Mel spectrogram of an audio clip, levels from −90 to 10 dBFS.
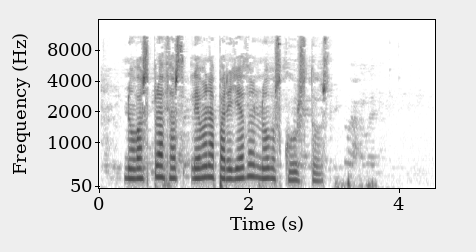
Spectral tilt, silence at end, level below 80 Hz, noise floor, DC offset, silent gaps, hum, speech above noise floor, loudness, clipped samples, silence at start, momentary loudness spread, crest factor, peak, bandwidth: -3.5 dB/octave; 0.85 s; -48 dBFS; -74 dBFS; under 0.1%; none; none; 52 dB; -22 LUFS; under 0.1%; 0.35 s; 8 LU; 20 dB; -4 dBFS; 11.5 kHz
